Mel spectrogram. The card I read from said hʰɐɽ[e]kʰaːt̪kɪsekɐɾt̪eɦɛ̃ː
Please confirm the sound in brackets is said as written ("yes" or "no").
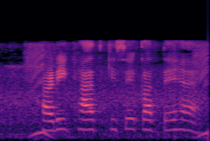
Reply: no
